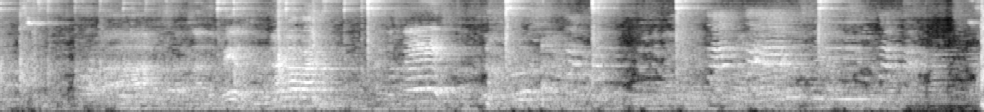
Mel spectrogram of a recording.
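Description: Men talk in the background.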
